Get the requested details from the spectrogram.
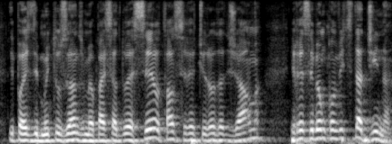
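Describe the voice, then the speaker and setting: There is audible room echo as a man talks in a somewhat breathy voice with a dark, mellow tone and medium pitch. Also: ordinary pitch variation, moderate pace. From Brazil, São Paulo. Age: 70s. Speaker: businessman in car accessories trade. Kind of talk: interview storytelling.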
